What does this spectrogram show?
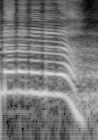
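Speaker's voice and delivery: high, hammed-up no no no; humble act of a scheming prince; mock modest refusal. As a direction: wave off the bow with fake humility. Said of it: "he put out his hand".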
